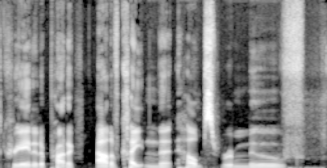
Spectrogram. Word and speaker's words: chitin: How do you pronounce? It's chitin, right? – Chitin.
